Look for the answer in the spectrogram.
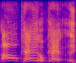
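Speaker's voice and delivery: high, sing-song oh okay; polite falsetto. Retold or imitated. Answering the driver, high placating oh okay. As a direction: placate her with a high chirp.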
